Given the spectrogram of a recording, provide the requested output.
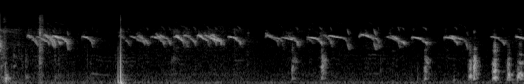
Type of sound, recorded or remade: recorded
